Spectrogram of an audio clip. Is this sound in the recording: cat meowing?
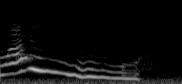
yes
